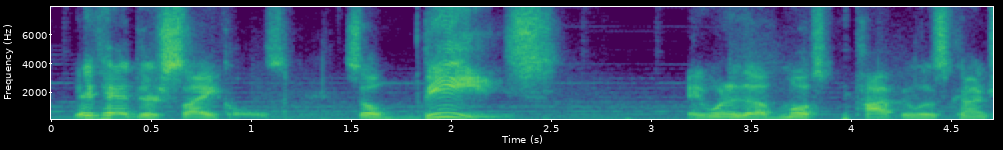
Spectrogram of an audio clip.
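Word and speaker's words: B'z: Number 8 is Japan, and that is the Bees. That's right. B apostrophe Z is pronounced bees.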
